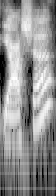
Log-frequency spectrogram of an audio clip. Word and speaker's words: Yasha: everyone my name is yasha i know it's about but rhymes with sasha i use she her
